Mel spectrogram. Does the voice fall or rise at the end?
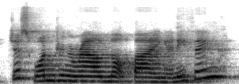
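rises. The voice rises at the end. The speaker has more to say. The speaker calls it wrong. "it sounds unfinished"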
